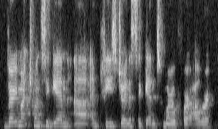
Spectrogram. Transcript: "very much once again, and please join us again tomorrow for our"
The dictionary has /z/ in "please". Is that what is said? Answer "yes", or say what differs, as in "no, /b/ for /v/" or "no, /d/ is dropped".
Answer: yes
